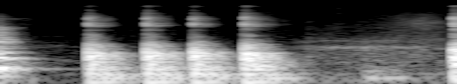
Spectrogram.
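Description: A stylus tapping and knocking on the glass of an interactive whiteboard screen while writing. There are about four quiet taps in quick succession near the start.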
